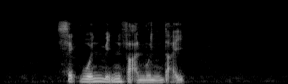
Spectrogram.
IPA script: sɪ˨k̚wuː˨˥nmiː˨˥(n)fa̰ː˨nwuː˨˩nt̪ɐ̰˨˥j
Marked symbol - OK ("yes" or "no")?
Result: yes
